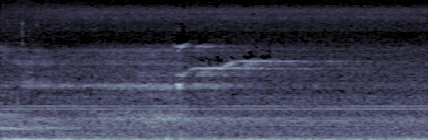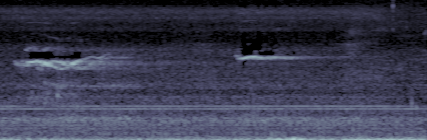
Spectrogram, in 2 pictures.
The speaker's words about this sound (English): and whales can also whistle.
